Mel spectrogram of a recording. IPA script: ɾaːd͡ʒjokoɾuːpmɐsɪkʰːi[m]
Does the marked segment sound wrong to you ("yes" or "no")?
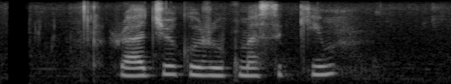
no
